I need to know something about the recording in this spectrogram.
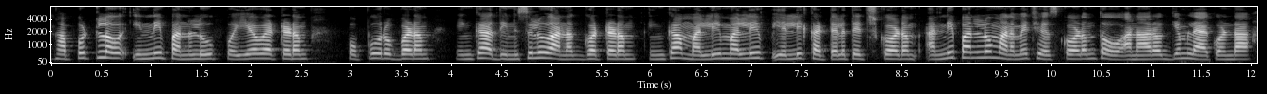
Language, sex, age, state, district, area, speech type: Telugu, female, 45-60, Andhra Pradesh, Kakinada, urban, spontaneous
